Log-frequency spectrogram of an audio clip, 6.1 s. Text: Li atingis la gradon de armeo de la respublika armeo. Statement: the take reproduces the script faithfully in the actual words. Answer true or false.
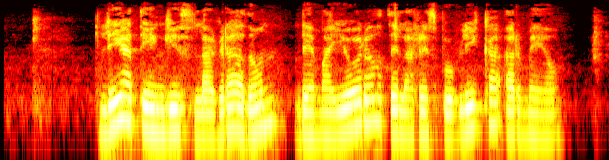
false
